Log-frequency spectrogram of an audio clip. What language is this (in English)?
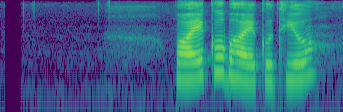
Nepali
